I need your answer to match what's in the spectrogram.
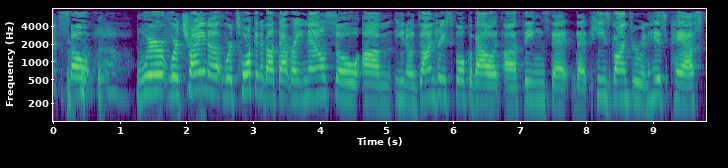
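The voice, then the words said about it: Speaks with a noticeable accent. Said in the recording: “with my accent, God knows what that sounds like”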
